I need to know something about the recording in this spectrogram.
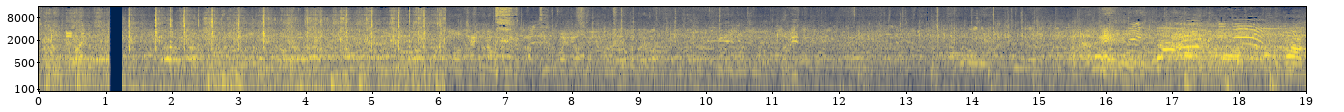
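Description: A large football crowd murmurs and calls out in an open-air stadium.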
